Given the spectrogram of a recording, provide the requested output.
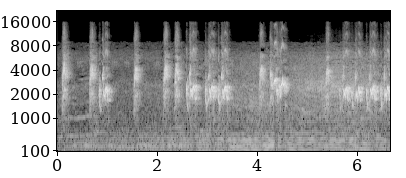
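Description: A Sooty-headed Bulbul sings in bright, chattering bursts of bubbly, slightly harsh notes, several a second in short phrases, over a faint low hum.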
